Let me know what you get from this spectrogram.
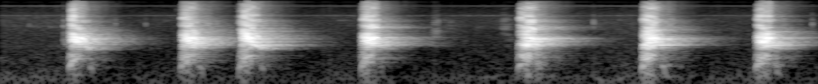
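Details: Maltese barking in a quick series of seven short, sharp barks, two nearly back to back, others about a second apart, over a quiet background.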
